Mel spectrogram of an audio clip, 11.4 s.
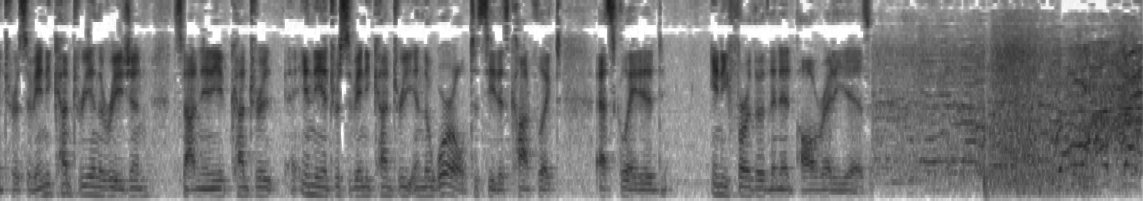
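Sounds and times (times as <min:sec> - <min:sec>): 
speech: 0:00.1 - 0:10.0
crowd noise and voices: 0:08.7 - 0:11.4
explosion blast at a cemetery: 0:09.8 - 0:10.7.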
